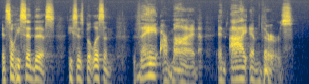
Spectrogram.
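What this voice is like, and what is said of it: Arkansas Southern American accent. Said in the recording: “that's my Arkansan accent.”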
